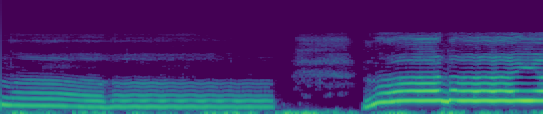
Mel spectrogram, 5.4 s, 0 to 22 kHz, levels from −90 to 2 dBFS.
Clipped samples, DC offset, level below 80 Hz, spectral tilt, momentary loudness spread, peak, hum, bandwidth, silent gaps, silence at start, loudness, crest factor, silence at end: under 0.1%; under 0.1%; -42 dBFS; -5.5 dB/octave; 15 LU; -10 dBFS; none; 7.6 kHz; none; 0 s; -25 LUFS; 14 dB; 0 s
